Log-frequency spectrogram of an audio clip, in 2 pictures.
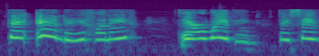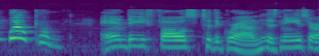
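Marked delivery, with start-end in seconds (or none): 0.1-3.8 very high, sweet-creepy monster mother. Acted. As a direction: coo like a ghoulish mom calling her son. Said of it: "opens its mouth again and says".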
